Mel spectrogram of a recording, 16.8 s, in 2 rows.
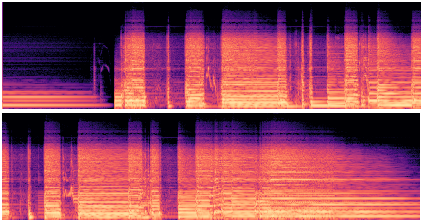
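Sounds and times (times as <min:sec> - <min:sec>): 
electric guitar on bridge pickup with full dirt: 0:02.3 - 0:16.7.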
